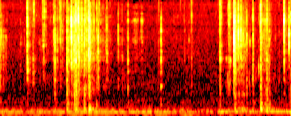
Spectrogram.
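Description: A metal utility-knife blade shaves and scrapes curls off the edge and surface of a rectangular solid dark blue bar of soap embossed "SVOBODA", held in a hand with long pink nails. Short, bright, crisp scraping clicks come in quick bursts over a steady low hum, each dying away almost instantly.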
